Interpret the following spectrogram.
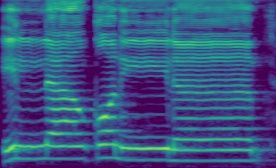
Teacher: وقف میں تنوین کو الف سے بدلیں گے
